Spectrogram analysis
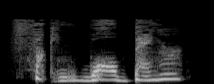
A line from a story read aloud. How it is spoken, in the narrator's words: I hissed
